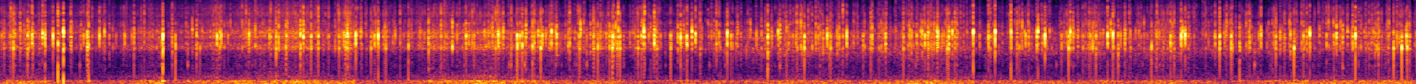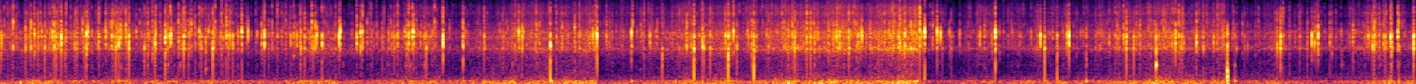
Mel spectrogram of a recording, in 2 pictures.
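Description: Heavy rain spattering on the camera in a dense hiss of fine ticks as a motorcycle rides through the downpour, over a low rumble of wind and the bike. The low rumble drops away about two-thirds of the way through.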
